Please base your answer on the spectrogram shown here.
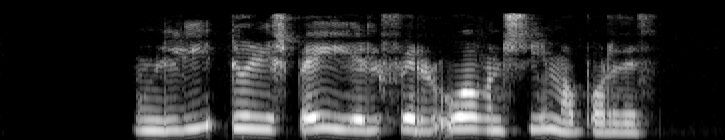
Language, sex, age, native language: Icelandic, male, 11, Icelandic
